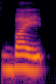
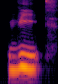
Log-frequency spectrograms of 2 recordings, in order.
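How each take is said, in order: First: The word is said with an English pronunciation. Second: The word is said with a French pronunciation. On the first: The speaker calls it wrong. "I thought it was pronounced Vite, but it's not" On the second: The speaker calls it right. "It's pronounced Vite, which is French for fast"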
